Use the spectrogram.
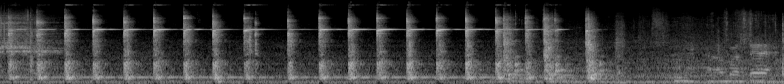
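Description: Rapid, regular metallic hammer strikes on a chisel ring out close by, breaking out cast iron sewer pipe, about twenty blows in a steady rhythm before slowing and fading into quiet.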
